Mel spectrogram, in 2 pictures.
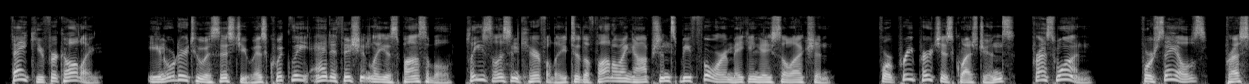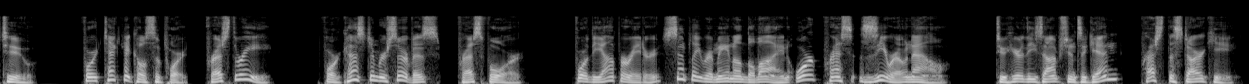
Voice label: male ivr, Voice Prompts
